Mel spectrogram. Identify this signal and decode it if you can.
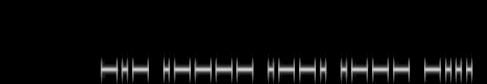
Morse code, heard as a keyed tone, about 23 wpm, 700 Hz. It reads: K1PJB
